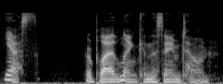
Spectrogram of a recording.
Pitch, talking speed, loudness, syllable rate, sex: 145 Hz, 190 wpm, -19 LUFS, 4.9 syllables/s, female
